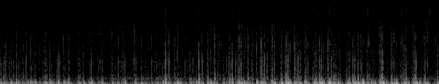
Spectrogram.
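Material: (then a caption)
Leather. Fingers keep tapping on a leather card wallet, making a fast, uneven run of soft, dull thuds. The taps are deep and muffled, with almost no bright content, and each one dies away almost at once.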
